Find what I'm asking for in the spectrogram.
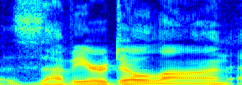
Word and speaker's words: Xavier Dolan: I'm going to make an effort tomorrow to see this Xavier Dolan episodic, The Night That Logan Died.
